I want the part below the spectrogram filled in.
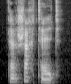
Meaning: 1. past participle of verschachteln 2. inflection of verschachteln: third-person singular present 3. inflection of verschachteln: second-person plural present
- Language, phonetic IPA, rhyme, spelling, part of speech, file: German, [fɛɐ̯ˈʃaxtl̩t], -axtl̩t, verschachtelt, verb, De-verschachtelt.ogg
